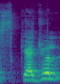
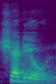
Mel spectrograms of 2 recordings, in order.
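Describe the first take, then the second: First: It is said in an American accent. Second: It is said in a British accent.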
